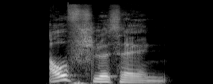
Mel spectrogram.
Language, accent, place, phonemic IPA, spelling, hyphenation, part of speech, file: German, Germany, Berlin, /ˈaʊ̯fˌʃlʏsl̩n/, aufschlüsseln, auf‧schlüs‧seln, verb, De-aufschlüsseln.ogg
- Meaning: to break down, to itemize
